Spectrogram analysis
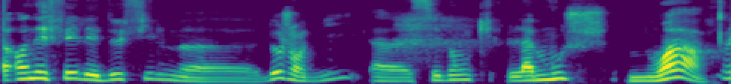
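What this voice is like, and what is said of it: Usual voice. Nothing is said of it.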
